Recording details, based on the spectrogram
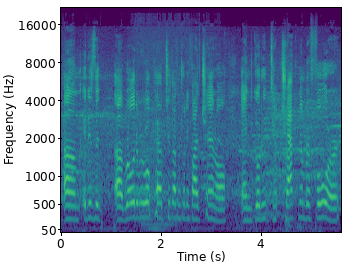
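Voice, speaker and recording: Upbeat higher-voiced woman commentator. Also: level tone, fairly quick, low-quality recording. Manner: upbeat, reads out scores and chat notes. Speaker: color commentator. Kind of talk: live sports commentary.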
